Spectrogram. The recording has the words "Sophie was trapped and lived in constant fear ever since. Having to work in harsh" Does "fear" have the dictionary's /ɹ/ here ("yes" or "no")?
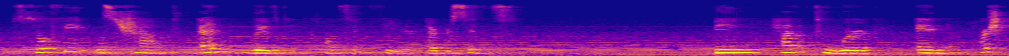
yes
